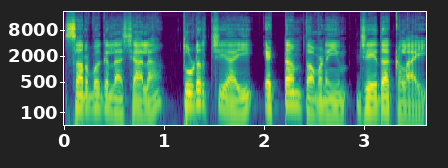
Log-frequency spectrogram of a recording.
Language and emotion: Malayalam, neutral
